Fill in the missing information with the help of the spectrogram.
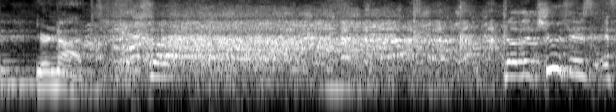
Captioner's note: audience laughing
